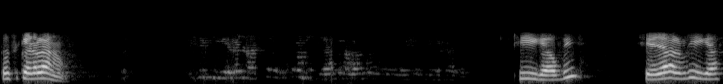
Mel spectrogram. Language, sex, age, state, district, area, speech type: Dogri, female, 30-45, Jammu and Kashmir, Samba, rural, conversation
